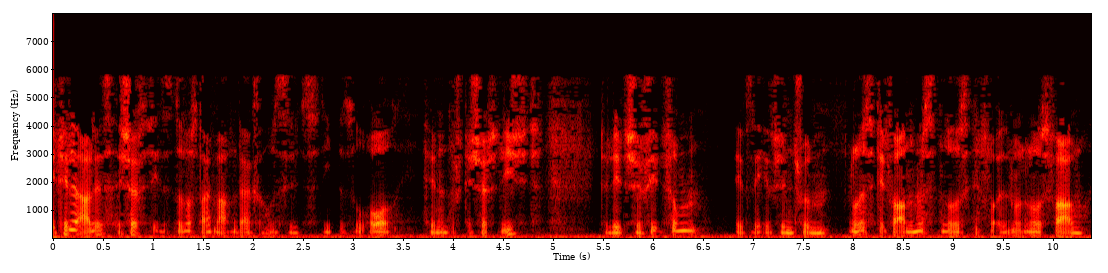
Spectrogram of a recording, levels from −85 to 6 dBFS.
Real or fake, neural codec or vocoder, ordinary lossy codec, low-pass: fake; autoencoder, 22.05 kHz, a latent of 192 numbers a frame, VITS, trained on many speakers; MP3, 24 kbps; 7.2 kHz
